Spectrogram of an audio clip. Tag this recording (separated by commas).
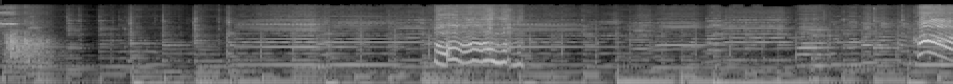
outside, urban or man-made, Music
